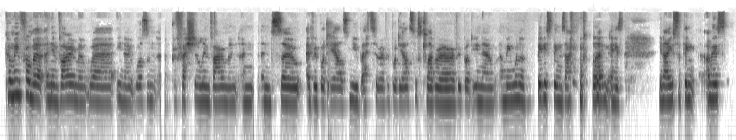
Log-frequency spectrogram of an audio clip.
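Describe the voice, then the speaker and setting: At a fairly quick pace, a woman with a Yorkshire accent speaks at medium pitch in a dark, mellow tone. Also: fairly even intonation. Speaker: business owner, psychotherapy service co-founder. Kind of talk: interview. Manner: halting.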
